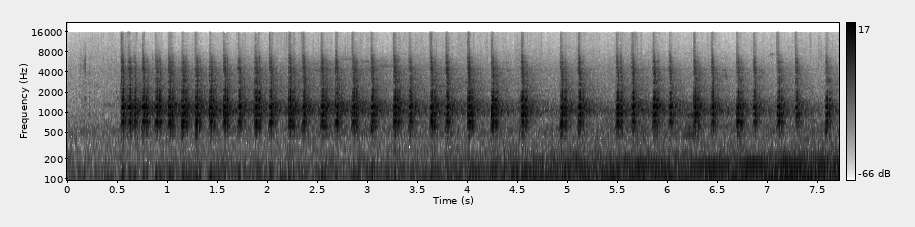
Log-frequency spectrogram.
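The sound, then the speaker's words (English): A yellow-bellied sapsucker's irregular drumming and harsh call notes ring out loud in a long series of sharp, rapid bursts with one brief pause, over a low background rumble. “The Morse code of the yellow-bellied sapsucker is less regular than the drum of other woodpeckers, and its call note is harsh.”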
